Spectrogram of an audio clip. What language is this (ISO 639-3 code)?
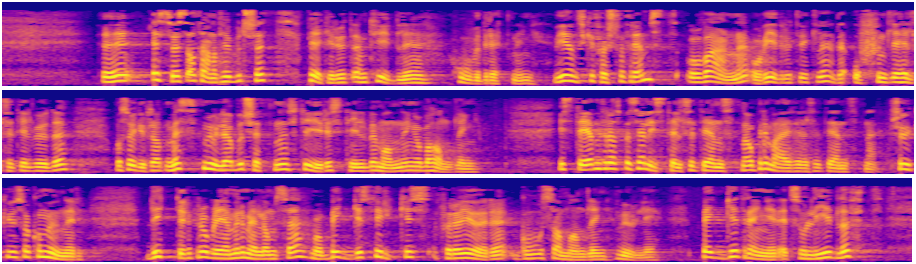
nob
